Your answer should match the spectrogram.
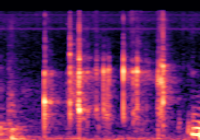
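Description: Plastic squeeze tube of Ultra Shea body cream being handled and squeezed out into the hands: a scatter of small sharp clicks with soft crinkling.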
